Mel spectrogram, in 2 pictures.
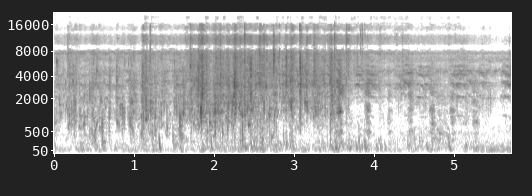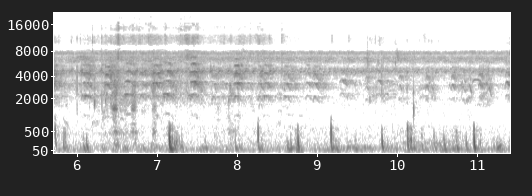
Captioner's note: sound of movement in the water and birds singing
